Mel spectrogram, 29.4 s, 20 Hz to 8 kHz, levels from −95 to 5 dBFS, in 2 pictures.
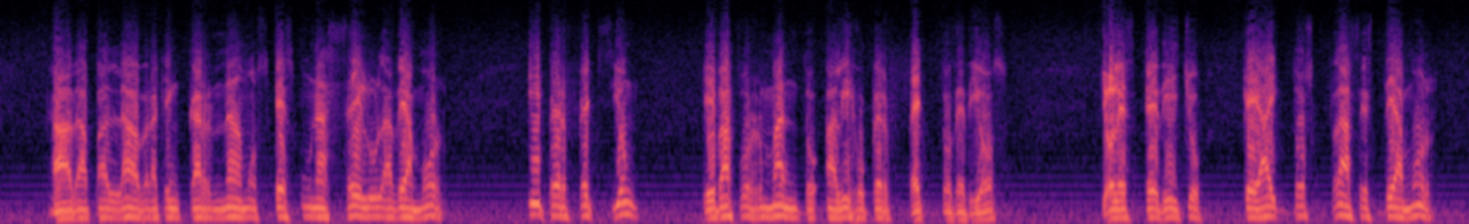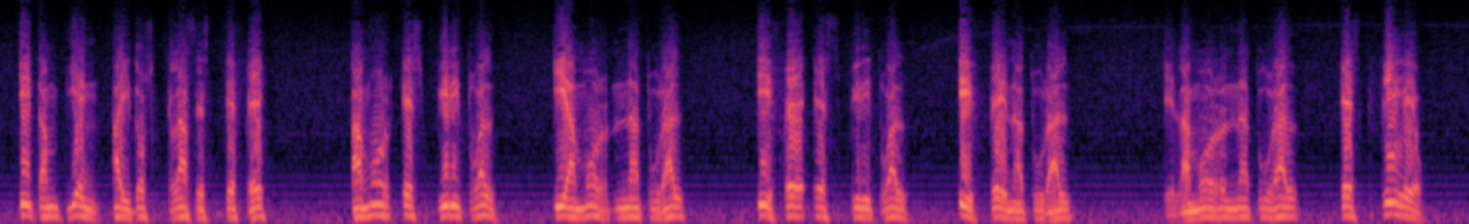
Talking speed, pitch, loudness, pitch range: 105 wpm, 115 Hz, -25 LUFS, 105-125 Hz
